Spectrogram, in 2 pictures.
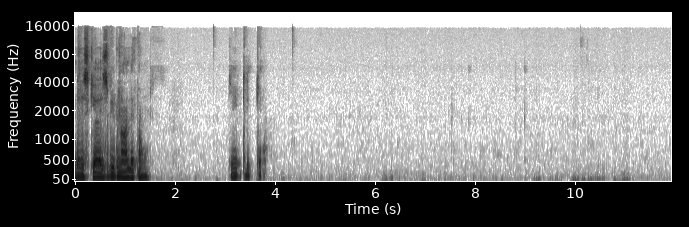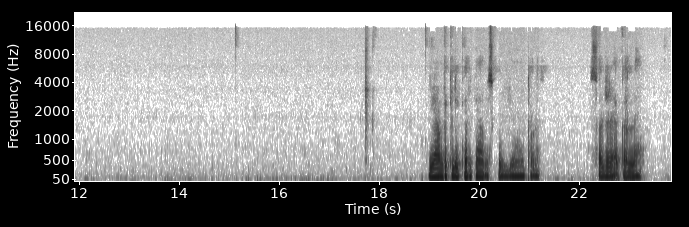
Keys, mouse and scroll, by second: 4.2 click, 17.8 click, 19.1 z, 19.7 click.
